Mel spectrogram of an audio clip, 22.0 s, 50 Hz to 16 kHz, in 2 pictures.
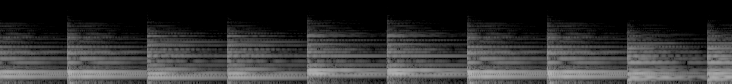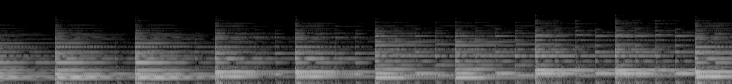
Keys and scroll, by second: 0.1 shift+a, 1.8 shift+e, 3.2 shift+e, 4.1 shift+e, 5.6 shift+f, 5.7 shift+a, 7.1 shift+f, 8.6 shift+a, 9.1 shift+w, 12.2 shift+a, 13.0 shift+w, 14.4 shift+a, 18.1 shift+a, 18.6 shift+z, 19.5 alt+shift+a, 20.0 ctrl+shift+n, 20.1 ctrl+shift+Return, 20.5 shift+w, 21.9 shift+7.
